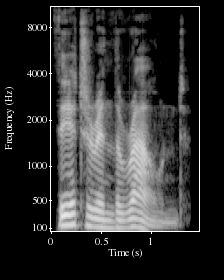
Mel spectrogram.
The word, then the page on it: theatre in the round: British English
